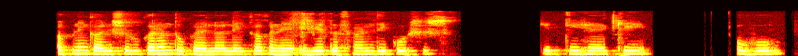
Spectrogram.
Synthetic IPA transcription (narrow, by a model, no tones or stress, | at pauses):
ɐpniɡaːliʃʊɾuːkəɾənt̪opɛːlaleːkʰəkneʔɪɦd̪əsənd̪iːkoːʃɪʃ | kiːt̪iɦɛːki | ʊɦo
